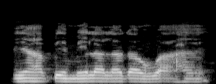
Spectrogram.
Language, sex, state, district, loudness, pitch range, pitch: Hindi, male, Bihar, Vaishali, -14 LUFS, 140-145 Hz, 140 Hz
